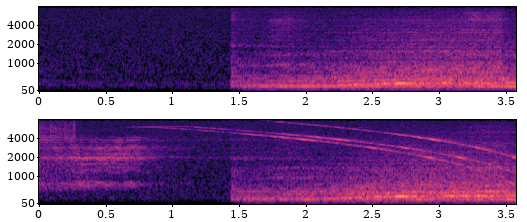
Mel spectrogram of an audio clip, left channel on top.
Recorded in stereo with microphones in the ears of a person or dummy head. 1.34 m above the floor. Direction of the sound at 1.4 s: 45° left (ahead or behind).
